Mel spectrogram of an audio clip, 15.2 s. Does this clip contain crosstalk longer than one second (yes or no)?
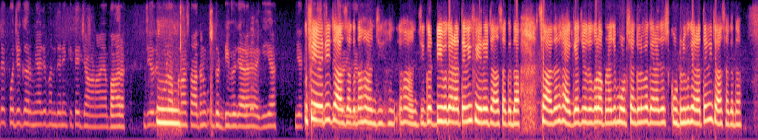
yes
